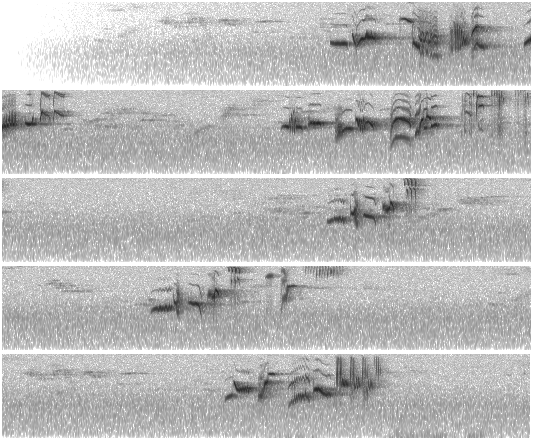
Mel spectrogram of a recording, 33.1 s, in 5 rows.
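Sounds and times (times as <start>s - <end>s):
soft hiss: 0.4s - 33.0s
common blackbird song: 4.1s - 7.5s, 10.1s - 13.3s, 17.3s - 19.3s, 21.7s - 24.2s, 29.2s - 31.3s.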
